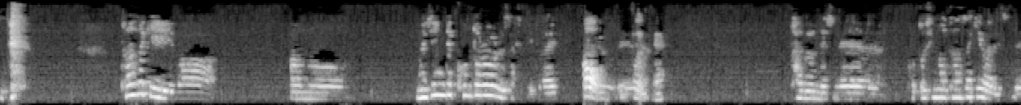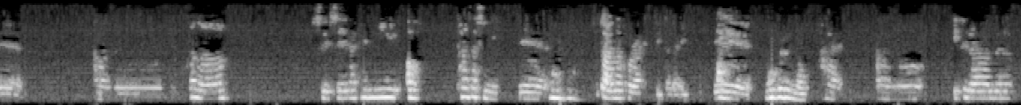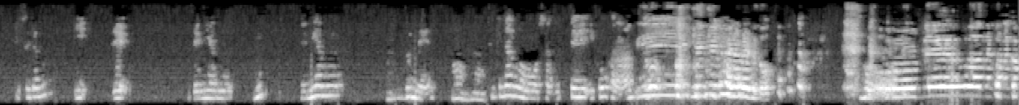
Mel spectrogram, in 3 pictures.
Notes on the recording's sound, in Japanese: 対面収録なのになーんでこんな音声悪いかねww。音量無理やり上げたのでまた雑音すごいです泣。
